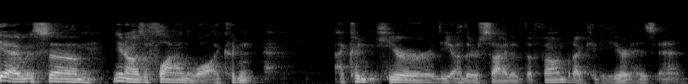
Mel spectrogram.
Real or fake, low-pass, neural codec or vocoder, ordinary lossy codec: real; 7.2 kHz; none; MP3, 48 kbps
